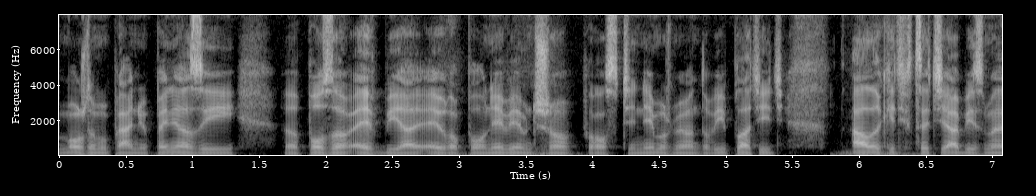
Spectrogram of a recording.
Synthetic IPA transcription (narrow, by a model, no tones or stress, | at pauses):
mɔʒnɛːmupɾaːɲɪupɛɲaziːpɔzɔɾɛvbiajɛʊɾɔpɔlɲɛʋɪɛmt͡ʃɔpɾɔscɛɲɛmʊɔʒmɛʋaːmt̪ɔʋiplacicalɛkɛcxt͡sɛcɛabizmɛ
